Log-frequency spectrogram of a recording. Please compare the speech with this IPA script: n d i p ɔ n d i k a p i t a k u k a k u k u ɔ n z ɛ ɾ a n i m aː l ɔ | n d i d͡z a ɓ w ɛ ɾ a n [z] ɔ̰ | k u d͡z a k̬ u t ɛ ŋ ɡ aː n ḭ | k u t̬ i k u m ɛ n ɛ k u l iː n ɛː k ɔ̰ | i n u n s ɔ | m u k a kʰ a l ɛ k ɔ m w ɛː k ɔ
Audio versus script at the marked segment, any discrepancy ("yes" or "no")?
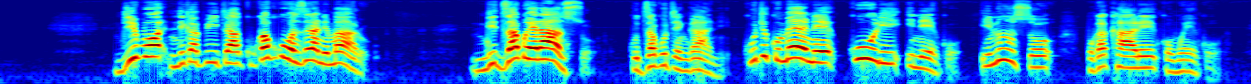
yes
